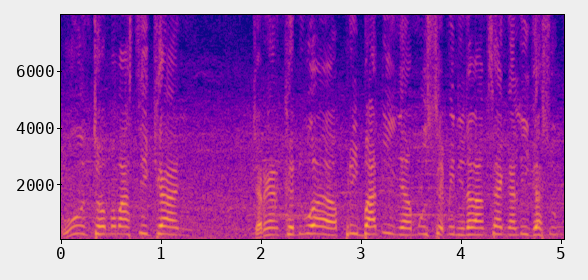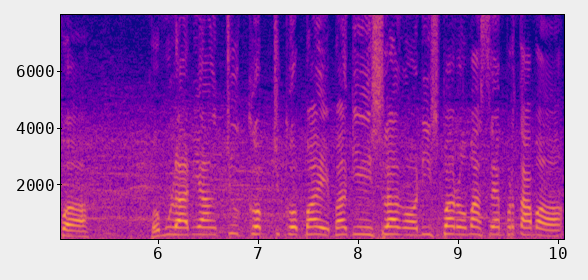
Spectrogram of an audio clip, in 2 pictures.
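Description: An excited man with a Malaysian accent speaks at an extremely high pitch and a moderate pace, with noticeable background noise. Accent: Malaysian Malay. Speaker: football commentator. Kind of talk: live sports commentary. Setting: stadium. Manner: excited bursts at goals, clipped phrases.

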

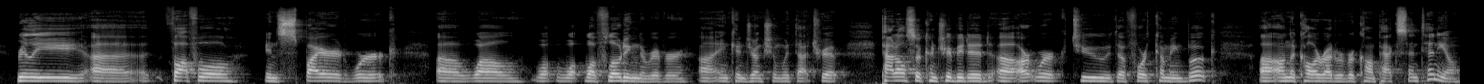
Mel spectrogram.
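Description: The man's intonation stays monotone and flat. His pace is moderate. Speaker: event host introducing a speaker. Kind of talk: speaker introduction. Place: hall. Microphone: podium.

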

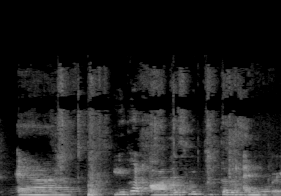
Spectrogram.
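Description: Light background noise and audible room echo are present. A woman talks at a moderate pace. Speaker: DIY vlogger. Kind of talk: casual tutorial chat. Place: bathroom. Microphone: phone near.

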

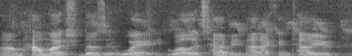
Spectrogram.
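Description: A man with an unremarkable speaking voice talks at a moderate pace and a fairly low pitch. His intonation is fairly even, with light background noise. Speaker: DIY tool reviewer. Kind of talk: casual product review and Q&A. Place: garage. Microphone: camera far.

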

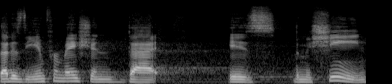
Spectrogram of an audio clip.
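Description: His pitch is medium and his intonation fairly even as this man talks. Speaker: machine trainer. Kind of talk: training seminar. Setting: in-person seminar near machine. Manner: explanatory, conversational. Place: workshop.

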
